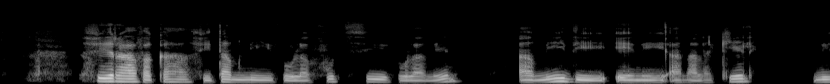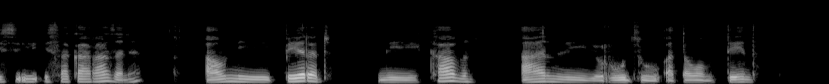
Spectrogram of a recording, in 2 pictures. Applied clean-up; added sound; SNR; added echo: none; none; none; none.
